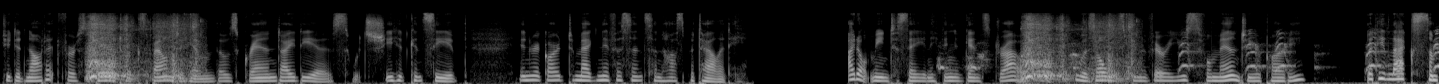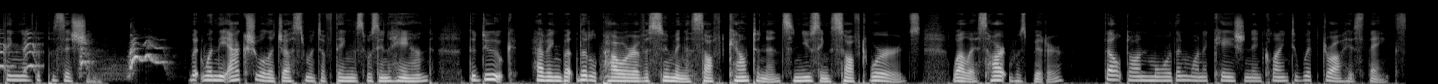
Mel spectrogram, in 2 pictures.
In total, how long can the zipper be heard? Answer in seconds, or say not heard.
4 s.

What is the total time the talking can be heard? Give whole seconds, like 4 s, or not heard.
27 s.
